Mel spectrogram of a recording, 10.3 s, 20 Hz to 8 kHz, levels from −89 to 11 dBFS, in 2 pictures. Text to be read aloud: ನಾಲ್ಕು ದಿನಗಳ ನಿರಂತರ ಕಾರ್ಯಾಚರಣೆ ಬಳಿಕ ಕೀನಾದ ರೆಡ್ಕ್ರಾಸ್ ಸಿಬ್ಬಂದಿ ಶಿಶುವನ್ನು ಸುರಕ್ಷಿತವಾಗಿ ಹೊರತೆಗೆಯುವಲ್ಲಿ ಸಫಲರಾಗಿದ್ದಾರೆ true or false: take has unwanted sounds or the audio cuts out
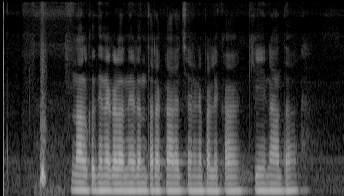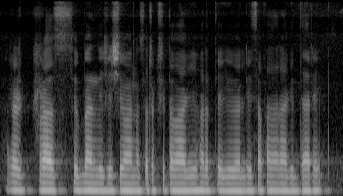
true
